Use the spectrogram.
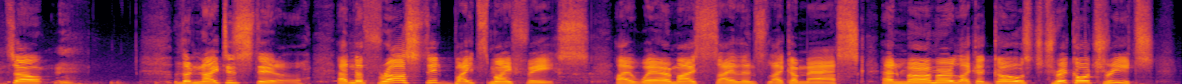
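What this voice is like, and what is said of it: Spooky, dramatic poetry-reading voice. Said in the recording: “my spooky Poe voice ... I dramatically read them ... in my spooky poetry voice”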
